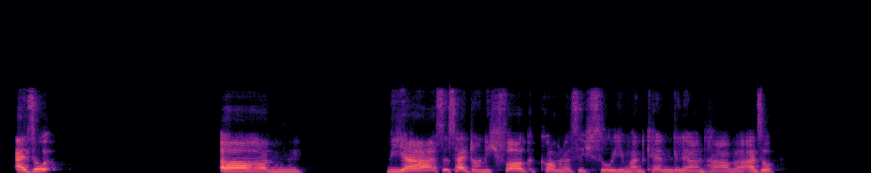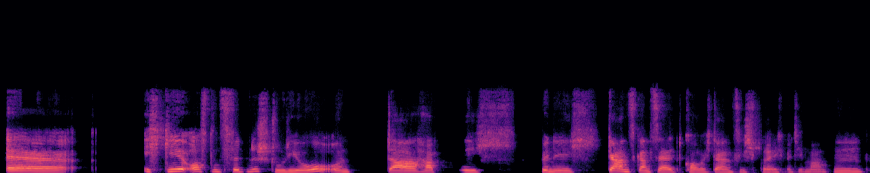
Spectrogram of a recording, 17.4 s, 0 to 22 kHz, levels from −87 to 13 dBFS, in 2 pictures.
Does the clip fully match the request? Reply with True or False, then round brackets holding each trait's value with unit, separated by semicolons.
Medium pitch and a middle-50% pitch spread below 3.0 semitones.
False (215 Hz; 2.4 semitones)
